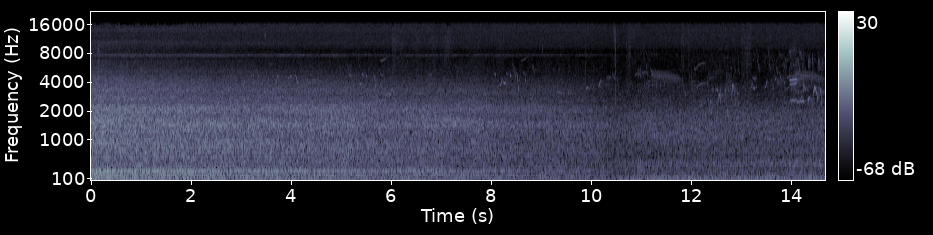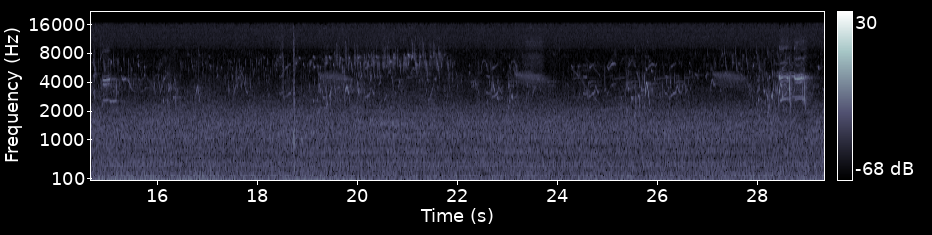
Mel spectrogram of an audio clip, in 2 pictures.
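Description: A departing diesel train's engine noise fading away over the first ten seconds or so. It leaves a standing diesel locomotive idling with a steady low hum, with birds chirping over it.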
